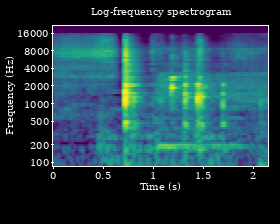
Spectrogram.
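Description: A plate set down on a stone kitchen counter: one sharp knock about two-thirds of a second in, then a few lighter clinks of crockery.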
